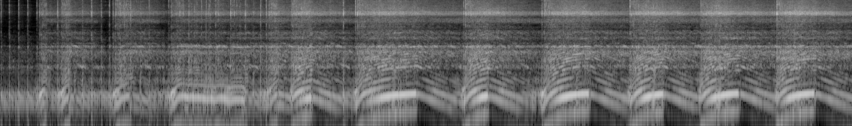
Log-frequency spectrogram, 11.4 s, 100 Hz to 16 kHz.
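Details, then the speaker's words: Modified Poulan 4218A chainsaw with muffler mod, revved at full throttle about once a second: slightly rough, burbly sound as it still runs a bit rich on the top end despite running lean at low end. "but yeah you can you can hear it on the top end how it still runs a bit uh rich there even despite the low end running lean"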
